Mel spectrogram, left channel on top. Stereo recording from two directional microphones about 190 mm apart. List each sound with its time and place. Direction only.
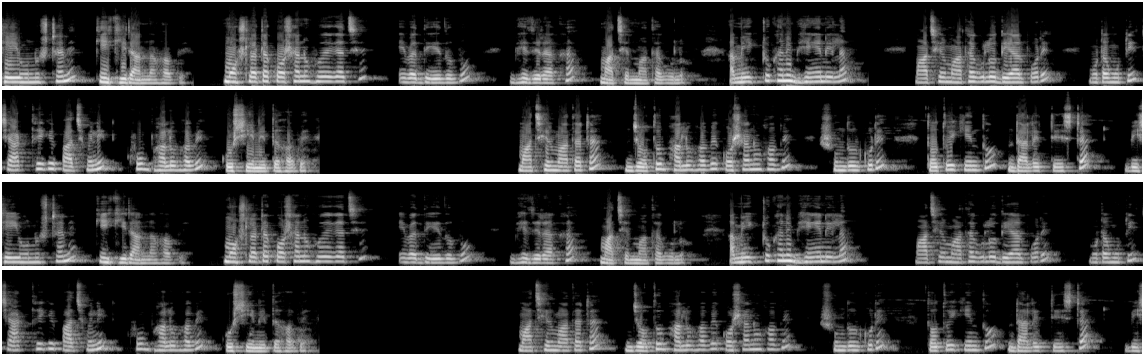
0.0 s speech: 15° left (ahead or behind)
16.6 s speech: 15° left (ahead or behind)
